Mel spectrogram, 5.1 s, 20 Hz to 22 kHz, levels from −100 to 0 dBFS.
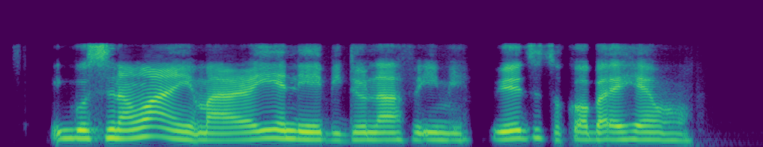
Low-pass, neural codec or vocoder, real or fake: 7.2 kHz; codec, 16 kHz in and 24 kHz out, 0.9 kbps, LongCat-Audio-Codec, four codebook decoder; fake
